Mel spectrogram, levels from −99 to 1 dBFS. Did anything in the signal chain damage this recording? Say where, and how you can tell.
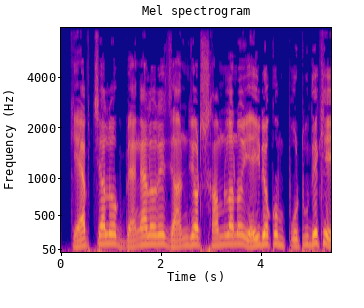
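Yes: a wrong sample rate at the playback stage affects the whole clip. The speech runs at two-thirds speed and sounds about 7 semitones low, with pitch and tempo dropping together, which fits 24 kHz samples being played at 16 kHz without conversion.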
